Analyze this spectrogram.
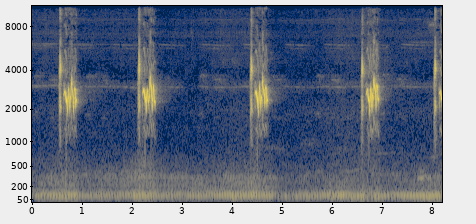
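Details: Lure song of a sooty-headed bulbul, meant to draw in wild bulbuls. Brief bright chirping phrases repeat roughly every two seconds, five bursts in all, with quiet gaps and a soft low hum between them.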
